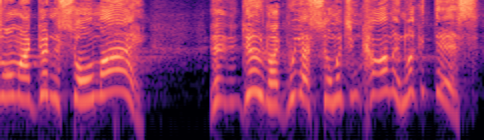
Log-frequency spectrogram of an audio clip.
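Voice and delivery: loud, high, gushing exclamation; amazed delight. Acted. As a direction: burst out high and loud, overjoyed. Acted joke, amazed at common ground.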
